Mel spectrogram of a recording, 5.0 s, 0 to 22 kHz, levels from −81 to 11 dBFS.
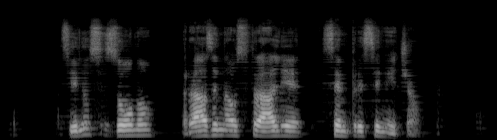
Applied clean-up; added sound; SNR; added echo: neural mask model DeepFilterNet 3.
